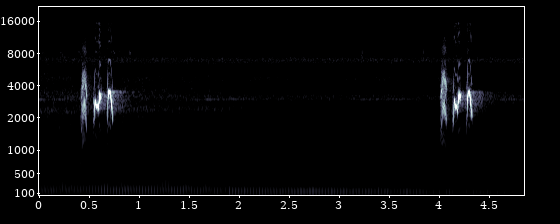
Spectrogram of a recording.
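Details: Loud lure song of a sooty-headed bulbul, played to attract bulbuls for trapping: two brief, bubbly, rippling whistled phrases about three and a half seconds apart, with a continuous low droning hum beneath.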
